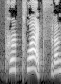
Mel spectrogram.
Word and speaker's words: perplex: perplex란 단어가 되겠습니다. 자, 발음부터 같이 한번 연습해 볼게요. perplex. perplex. 강세가 뒤쪽에 있어요.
